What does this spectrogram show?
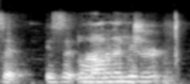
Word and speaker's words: Lominger: Pat is certified in, I'm going to say this is Lominger. Please correct me if it's wrong, Pat. Lominger Career. And is it, how do you pronounce it? Is it Lominger? Lominger.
